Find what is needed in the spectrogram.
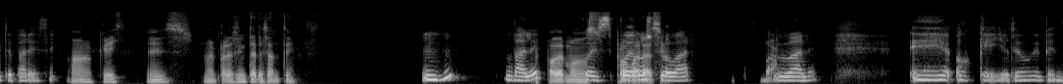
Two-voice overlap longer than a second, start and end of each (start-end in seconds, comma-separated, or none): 5.3-6.8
